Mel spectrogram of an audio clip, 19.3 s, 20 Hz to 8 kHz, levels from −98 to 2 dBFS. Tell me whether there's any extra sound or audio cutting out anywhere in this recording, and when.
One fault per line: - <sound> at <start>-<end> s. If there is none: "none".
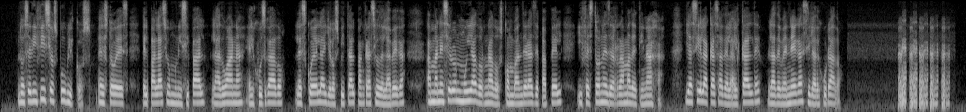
- laugh at 18.0-19.0 s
